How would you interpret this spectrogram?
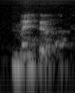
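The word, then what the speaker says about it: μήτηρ: Fíjense que en griego ático, ¿cómo se dice madre en griego jónico ático? Meter, ¿no? Meter, bien, nos confundimos por ahí por el latín, pero en griego madre se dice meter.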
